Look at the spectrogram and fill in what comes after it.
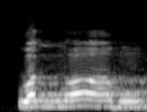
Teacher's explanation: اللہ کے لام کو منہ بھر کے پڑھیں گے، اس لیے کہ اللہ کے لام سے پہلے زبر ہے، اور اللہ کے لام سے پہلے زبر ہوتا ہے تو اس اللہ کے لام کو منہ بھر کے پڑھتے ہیں۔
